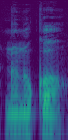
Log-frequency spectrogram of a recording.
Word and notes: nunuko: Apatani

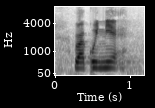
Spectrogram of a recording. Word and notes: bakuinihnie-e: TdVZ

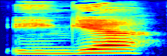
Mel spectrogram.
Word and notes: iñgya: apatani

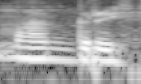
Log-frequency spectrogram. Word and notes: mambiri: Wamesa

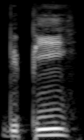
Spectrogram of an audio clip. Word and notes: bipiñ: Apatani

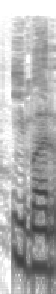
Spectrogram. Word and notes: ivar: Roon

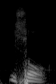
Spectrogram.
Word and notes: iso: Roon

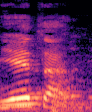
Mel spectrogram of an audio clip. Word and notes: mietang: Ansus

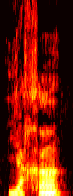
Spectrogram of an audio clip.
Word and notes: yaxañ: apatani

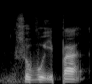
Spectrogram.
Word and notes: subu ipa: Apatani

